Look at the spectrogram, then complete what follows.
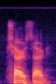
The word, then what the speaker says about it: Charizard: So, number three, help me out with the pronunciation here, Eric. Um Pokemon Charizard Charizard? Charizard? Charizard.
